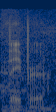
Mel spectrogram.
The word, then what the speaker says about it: Vaporo: Vaporo. Vaporo. Like Vape.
